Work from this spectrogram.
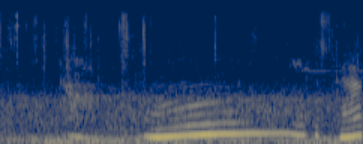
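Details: A black one-year-old Miniature Schnauzer watches a squirrel up close for the first time and lets out a long, low, tonal whine that rises slightly and holds for about a second, then a short second whine; faint outdoor background.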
